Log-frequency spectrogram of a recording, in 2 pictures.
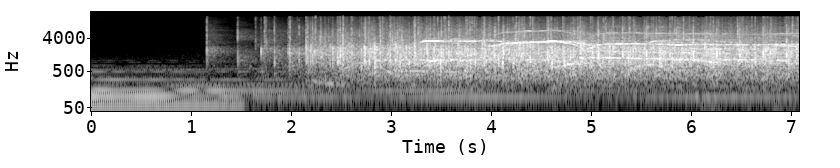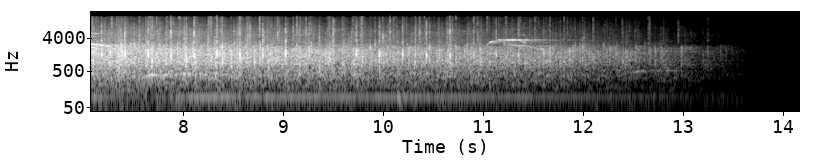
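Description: The final chord of a jazz quartet (grand piano and bass) rings out for about a second and a half. Then audience applause with a few whistles starts, swells to a peak and fades away near the end.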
